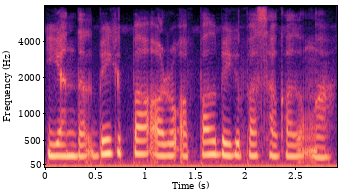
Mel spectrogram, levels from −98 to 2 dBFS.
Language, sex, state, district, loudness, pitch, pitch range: Garo, female, Meghalaya, West Garo Hills, -14 LUFS, 220 Hz, 215-240 Hz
